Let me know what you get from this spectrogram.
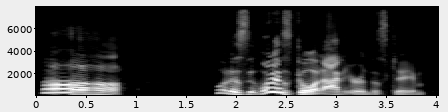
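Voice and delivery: high, sighing recovery from laughter, falling back down; exasperated wonder after a real laughing fit; amused disbelief. Real, not acted. Recovering from laughing at game absurdity.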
